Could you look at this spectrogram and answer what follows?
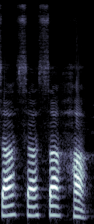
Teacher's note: उष्म ऊष्म या आपने विज्ञान में पढ़ा होगा ऊष्म ऊष्म यानी गर्म तो मैं आपको बताऊं ऊष्मा ऊष्म अगर जब आप सहा आप जब आप बोलेंगे तो आपके शरीर से गर्म हवा आएगी तो उसको ऊष्म व्यंजन कहते हैं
